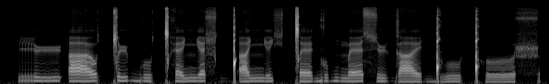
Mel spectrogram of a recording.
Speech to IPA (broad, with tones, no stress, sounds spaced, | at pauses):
r yː˨˩˦ ʔ aː˨˩˦ o̯ ǀ y˧˥ b u˨˩˦ ǀʰ ɛ˨˩˦ ɲ ɛ˧˥ ɬ ǃʼ a˧˥ ɲ ɪː˧˥ ç ǀ ɛ˧˥ ɡ u˧˥ b m ɛ˧˥ s y˧˥ ɡ aː˧˥ e̯ ɡ͡ǃ uː˧˥ ǃʰ ʊː˨˩˦ ɬ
